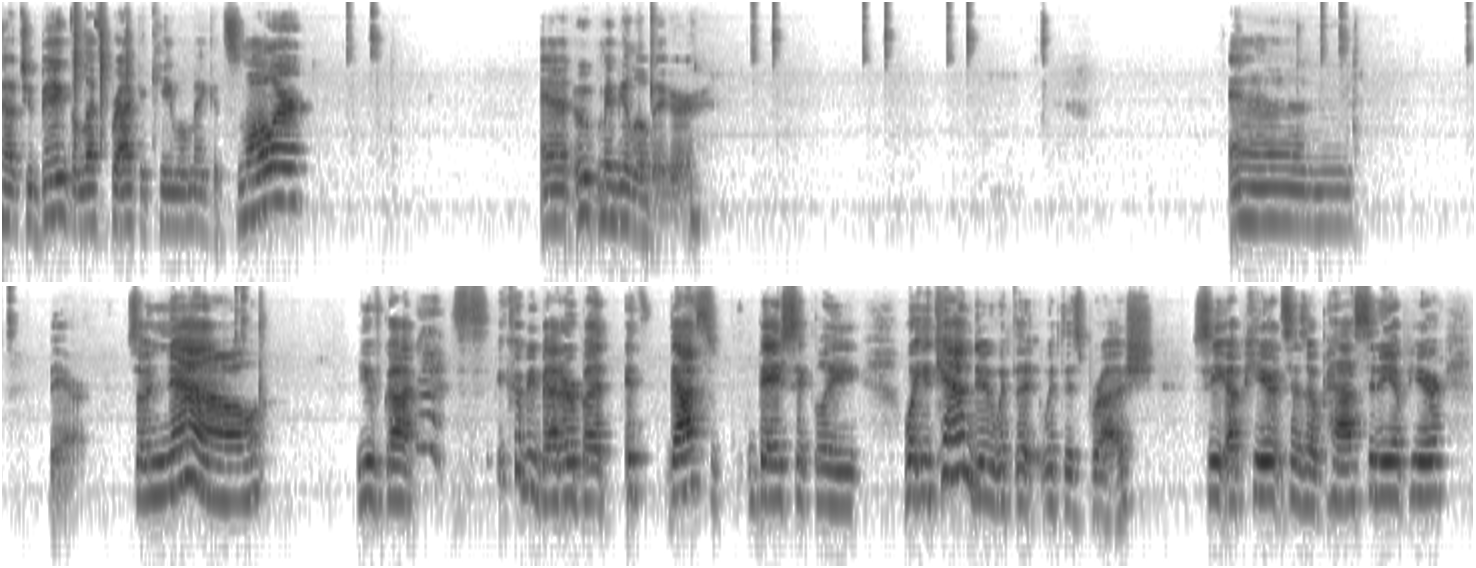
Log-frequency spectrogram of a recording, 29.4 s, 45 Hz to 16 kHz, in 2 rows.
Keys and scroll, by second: 0.7 [, 6.2 ].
